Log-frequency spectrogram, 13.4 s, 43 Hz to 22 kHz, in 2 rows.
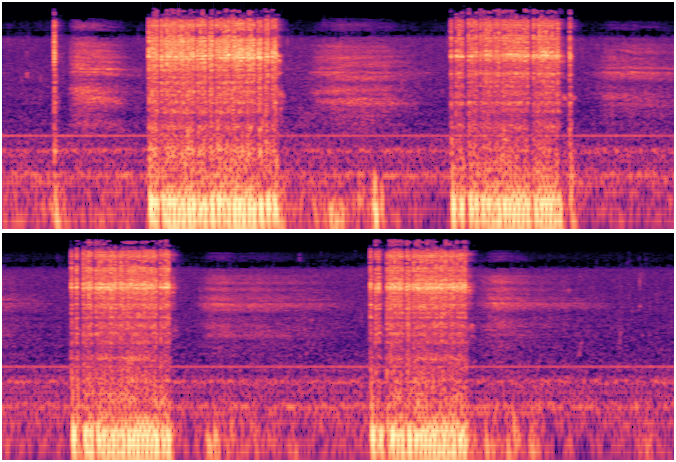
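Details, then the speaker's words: BLU3 Nemo tankless dive system tested at a pool with the valve turned on and the regulator in the mouth. The motor kicks on in short bursts about three seconds apart, only on inhalation, to push air down the hose. Normal demand cycling. "you should be able to breathe through it normally. And you can hear the motor only kicking on to push air down the hose when I am breathing in."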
